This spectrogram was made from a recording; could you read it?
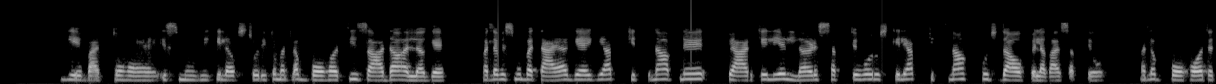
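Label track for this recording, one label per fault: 4.980000	4.980000	pop -13 dBFS
6.910000	6.910000	pop -8 dBFS
8.820000	8.820000	pop -19 dBFS

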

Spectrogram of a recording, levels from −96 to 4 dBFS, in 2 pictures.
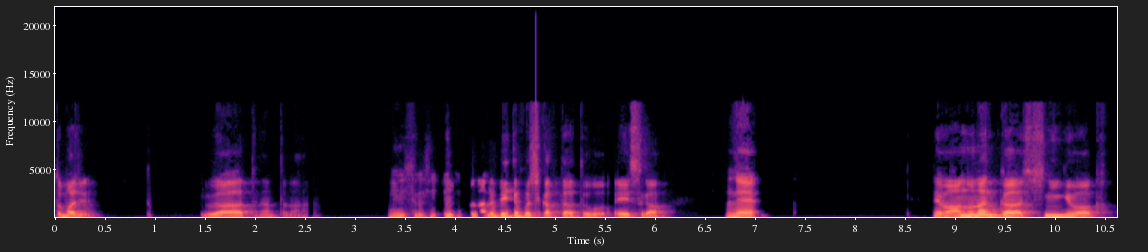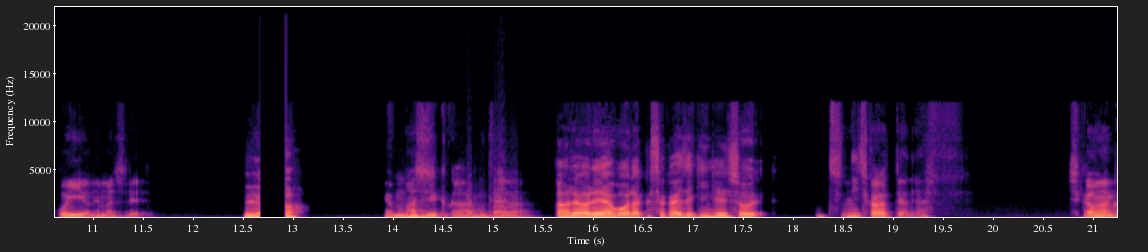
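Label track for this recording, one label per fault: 4.800000	4.800000	pop
12.660000	12.920000	gap 0.262 s
14.710000	15.230000	clipped -25 dBFS

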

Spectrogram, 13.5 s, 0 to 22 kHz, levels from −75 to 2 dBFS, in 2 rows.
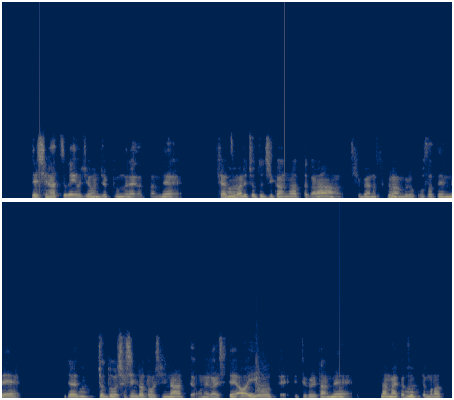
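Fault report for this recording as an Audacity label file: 0.560000	0.560000	pop -11 dBFS
4.230000	4.230000	pop -10 dBFS
6.950000	6.960000	gap 9.3 ms
8.090000	8.090000	pop -28 dBFS
10.530000	10.960000	clipped -25.5 dBFS
11.800000	11.800000	pop -16 dBFS

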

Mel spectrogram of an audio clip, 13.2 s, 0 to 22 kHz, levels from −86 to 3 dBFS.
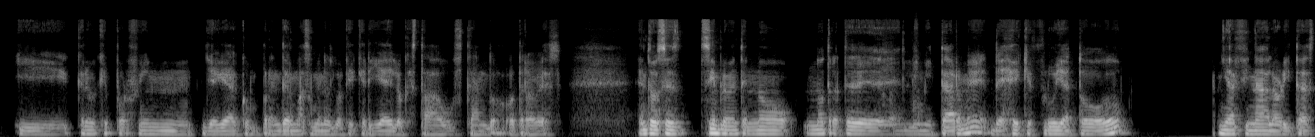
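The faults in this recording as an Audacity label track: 8.810000	9.240000	clipped -31 dBFS

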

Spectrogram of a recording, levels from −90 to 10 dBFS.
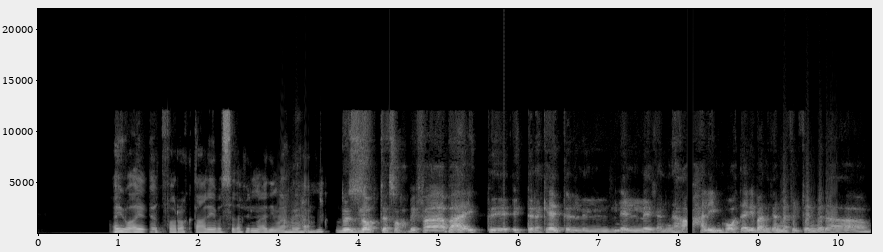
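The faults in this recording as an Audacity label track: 1.610000	1.620000	gap 12 ms
2.980000	3.540000	clipped -23 dBFS
4.390000	4.400000	gap 7.2 ms
5.830000	5.830000	gap 2.4 ms
8.120000	8.190000	gap 74 ms
9.270000	10.010000	clipped -24 dBFS

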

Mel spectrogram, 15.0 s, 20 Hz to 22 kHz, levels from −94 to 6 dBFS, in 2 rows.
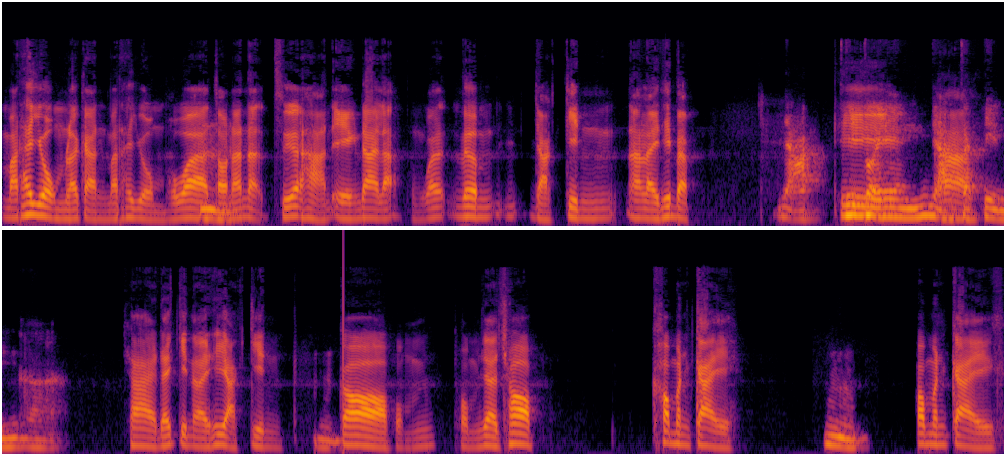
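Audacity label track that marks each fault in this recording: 10.070000	10.070000	pop -2 dBFS

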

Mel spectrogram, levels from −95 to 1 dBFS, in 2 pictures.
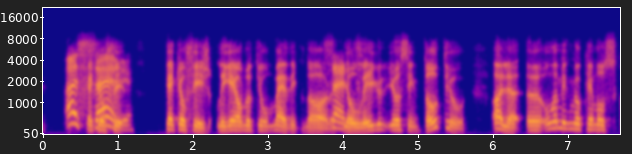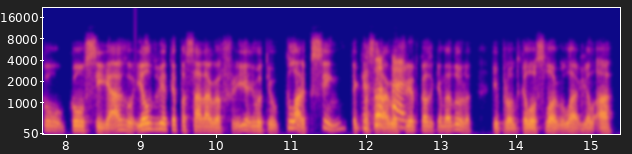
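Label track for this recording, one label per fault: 8.920000	8.920000	pop -7 dBFS

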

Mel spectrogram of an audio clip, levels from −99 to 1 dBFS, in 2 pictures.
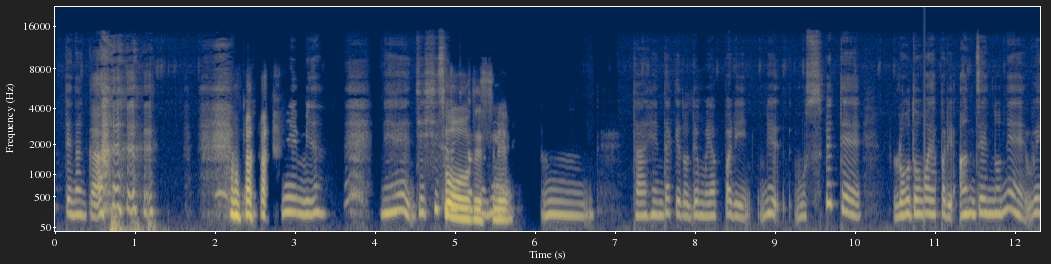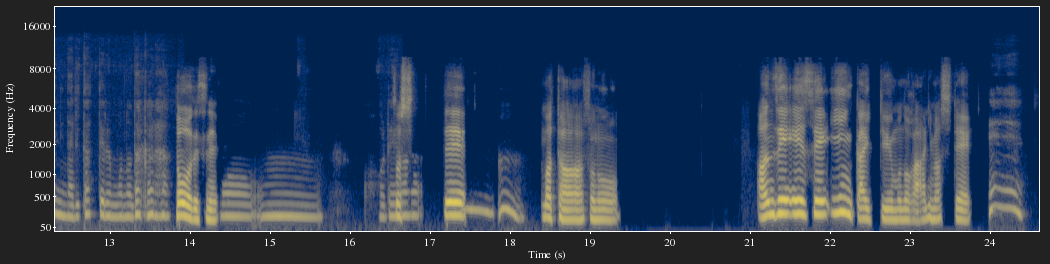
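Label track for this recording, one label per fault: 10.850000	10.870000	gap 16 ms

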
